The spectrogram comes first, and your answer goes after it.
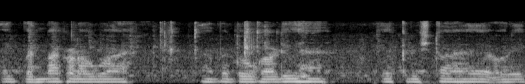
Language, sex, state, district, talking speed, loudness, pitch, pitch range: Hindi, male, Bihar, West Champaran, 170 wpm, -20 LUFS, 125 Hz, 125-130 Hz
